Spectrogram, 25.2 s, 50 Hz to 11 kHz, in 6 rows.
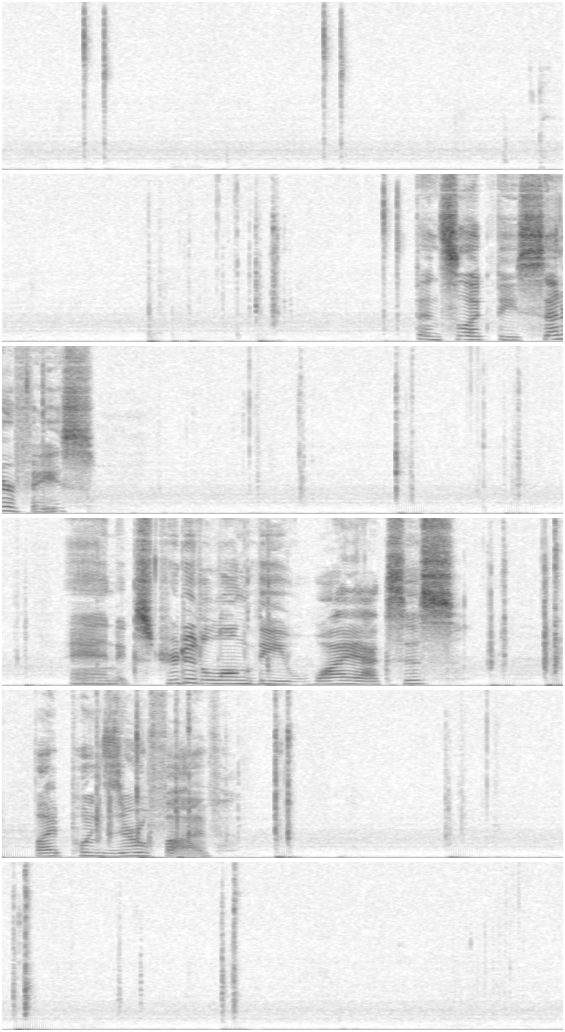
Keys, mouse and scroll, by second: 0.5 click, 6.1 Tab, 7.0 click, 8.5 right click, 11.3 KP_3, 12.1 z, 13.3 shift+middle click, 14.1 scroll up 1, 16.2-18.1 typing, 20.1 z, 21.1 KP_1, 22.6 a.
